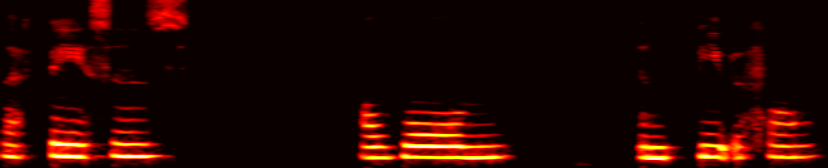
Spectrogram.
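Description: A female meditation guide speaks in a mellow, gentle, mid-range voice that turns breathy at the ends of phrases. Her intonation is level and her delivery completely flat, with long, unhurried pauses.

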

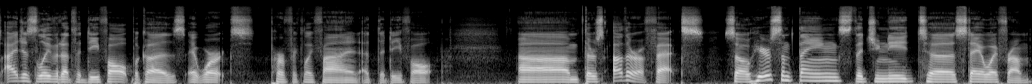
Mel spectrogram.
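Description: A man's voice: medium pitch, clean tone, no echo. A young man casually walking through a tech tutorial, rambling with lots of "like" and "um". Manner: rambling, filler-heavy, drops to whispers and yells in demos. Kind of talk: casual screen-recorded tutorial. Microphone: close USB condenser mic.

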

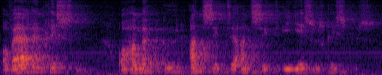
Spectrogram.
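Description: A man's voice: mid-range voice, fairly even intonation, slight background noise. A man preaching an earnest, emphatic Bible-teaching sermon in a church hall. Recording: echoey church hall from far off.

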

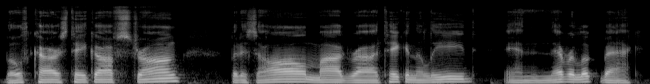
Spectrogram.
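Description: A man giving play-by-play commentary on toy car races as the channel host, with bursts of excitement at close finishes. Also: fairly low pitch, slow pace. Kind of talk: race commentary. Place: basement with toy race track.

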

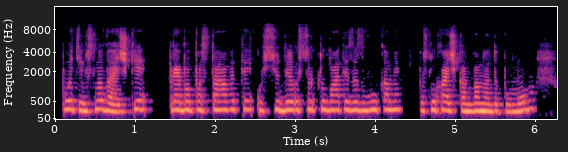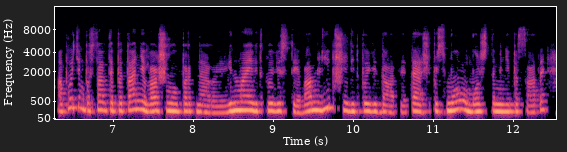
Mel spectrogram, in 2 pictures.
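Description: A woman's voice: fairly high pitch, fairly even intonation, fast, hardly any pauses, mellow, no echo. A woman English teacher giving a casual online lesson, chatty, breaking off mid-thought and turning to her students with fond asides. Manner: chatty, self-interrupting, affectionate asides.

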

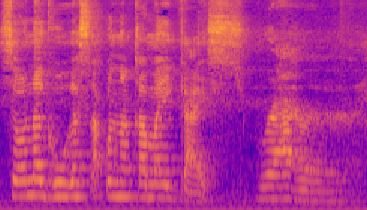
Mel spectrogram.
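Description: A woman's voice: a little high, fairly even intonation, a little slow. A woman with a Filipino accent chatting casually as a vlogger, mixing English with Tagalog and starting many sentences with "so.". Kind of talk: casual mukbang vlog chat. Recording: echoey room with clear background noise.

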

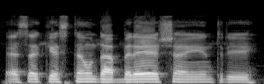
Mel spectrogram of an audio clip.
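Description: A man giving a simultaneous interpretation voice-over of a panel discussion, measured and pausing often with fillers and restarts. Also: medium pitch, level tone, darkish tone, clear, resonant tone.

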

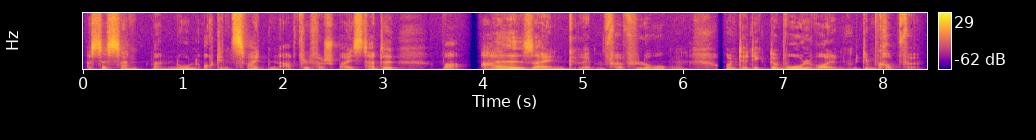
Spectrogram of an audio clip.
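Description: In no hurry, a male narrator brings a fairy tale to life in an audiobook with dramatic, animated, storybook delivery. His very husky, extremely low voice has a gravelly creak to it.

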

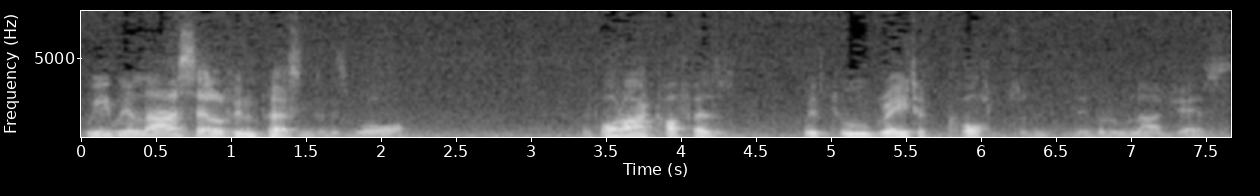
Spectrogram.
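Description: An actor playing a haughty, mocking young king in a declamatory, classical Shakespearean audio drama style. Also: lightly acted. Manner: declamatory, crisply theatrical, sardonic. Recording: dull vintage 1960 recording, faint rumbling hiss.

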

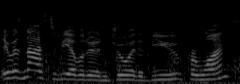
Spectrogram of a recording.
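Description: A woman's voice: a little high, lively intonation, fast, noisy background, natural voice. A woman playing a self-assured young rancher in a western video game, wry, friendly and plainspoken.

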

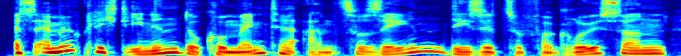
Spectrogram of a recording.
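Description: Male product video narrator: deep, animated scripted promotional read, close and dry. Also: fairly quick, no room sound. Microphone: close studio voice-over microphone.

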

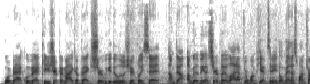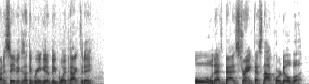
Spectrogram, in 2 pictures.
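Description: Higher-voiced young frat-bro streamer guy. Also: expressive, quick pace, fairly bright tone, slight background noise. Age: young adult. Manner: frat-bro slang, calling listeners bro, dude and man. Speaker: game streamer. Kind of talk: casual livestream chat while opening game packs. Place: small room indoors.

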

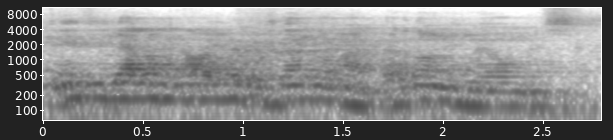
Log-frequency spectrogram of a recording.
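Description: A man's voice: a little high, moderate pace, creaky, background noise. A man preaching to a congregation in a church hall, telling stories and questioning the crowd. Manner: storytelling, asking the congregation questions. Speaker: Bible teacher. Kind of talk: sermon. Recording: echoey church hall, mic at a distance.

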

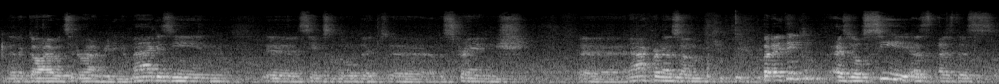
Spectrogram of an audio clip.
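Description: At a standing mic in an indoor event room, a man of thirty to forty-something introduces a literary reading to an audience informally, pausing and wandering off track while hunting for words. He sounds on the high side. The stand mic captures him from afar, giving an echoey room and audible background noise.

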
